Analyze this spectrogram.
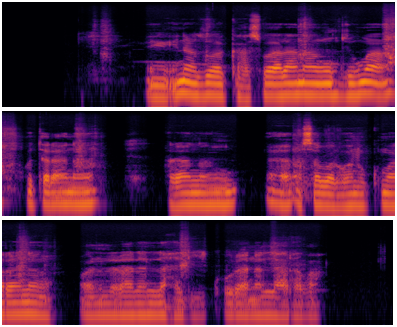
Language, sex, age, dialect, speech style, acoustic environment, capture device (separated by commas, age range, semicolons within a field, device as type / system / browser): Hausa, male, 25-34, Nigeria - Kano, relaxed, nature, mobile / Linux / Chrome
